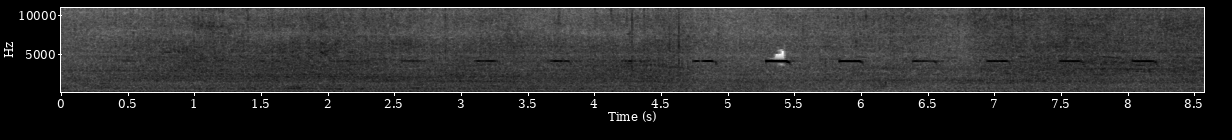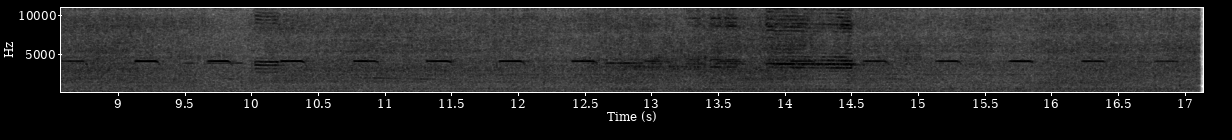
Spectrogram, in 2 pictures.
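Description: Motorbike engines rumble and buzz past on a busy road outdoors.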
